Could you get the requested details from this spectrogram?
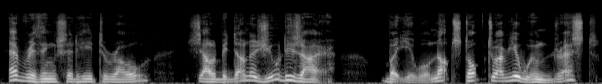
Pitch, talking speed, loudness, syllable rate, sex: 140 Hz, 210 wpm, -20 LUFS, 5.5 syllables/s, male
